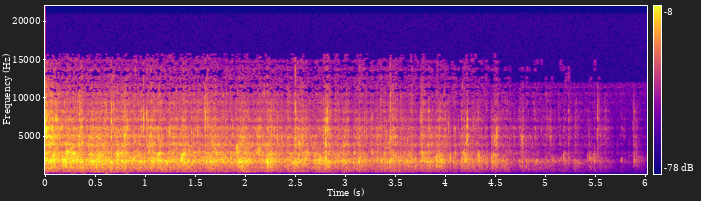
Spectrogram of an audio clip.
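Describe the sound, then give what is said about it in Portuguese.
A church audience in Moema applauds a group, clapping steadily in a dense, continuous wash of hand claps that holds strong, then gradually thins and fades toward the end. No one speaks over it. “Uma salva de palmas a esse grupo.”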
